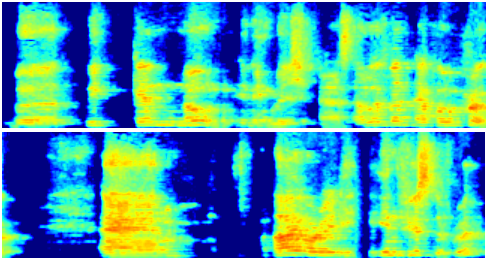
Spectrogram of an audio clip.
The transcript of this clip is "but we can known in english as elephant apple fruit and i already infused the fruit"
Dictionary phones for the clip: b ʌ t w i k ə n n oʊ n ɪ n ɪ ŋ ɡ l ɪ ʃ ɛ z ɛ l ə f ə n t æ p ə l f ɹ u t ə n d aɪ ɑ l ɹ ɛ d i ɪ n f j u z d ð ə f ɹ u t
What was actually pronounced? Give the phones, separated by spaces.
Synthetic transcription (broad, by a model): b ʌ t w i k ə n n oʊ n ɪ n ɪ ŋ ɡ l ɪ ʃ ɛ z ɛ l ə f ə n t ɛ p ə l f ɹ u t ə n aɪ ɑ l ɹ ɛ d i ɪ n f j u s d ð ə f ɹ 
